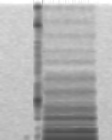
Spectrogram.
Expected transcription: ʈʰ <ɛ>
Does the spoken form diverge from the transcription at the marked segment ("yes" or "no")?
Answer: yes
